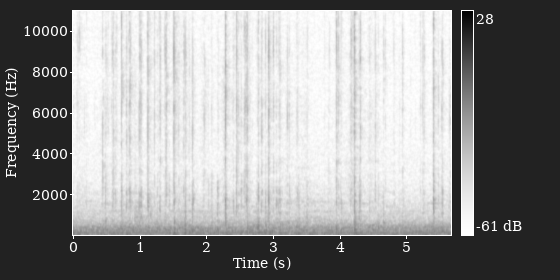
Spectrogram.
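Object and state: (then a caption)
Plastic laptop keyboard keys. Both hands type continuously with their fingertips on the black plastic, low-profile keys of a MacBook Pro laptop with a silver aluminum body, resting on a green desk mat. Rapid, light key taps with bright clicky edges patter steadily over a constant low hum.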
